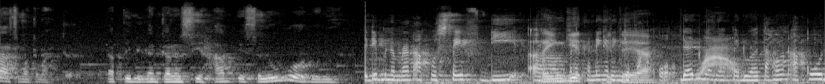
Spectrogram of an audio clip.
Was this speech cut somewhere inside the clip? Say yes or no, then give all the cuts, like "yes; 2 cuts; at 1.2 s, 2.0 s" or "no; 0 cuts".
yes; 1 cut; at 3.7 s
